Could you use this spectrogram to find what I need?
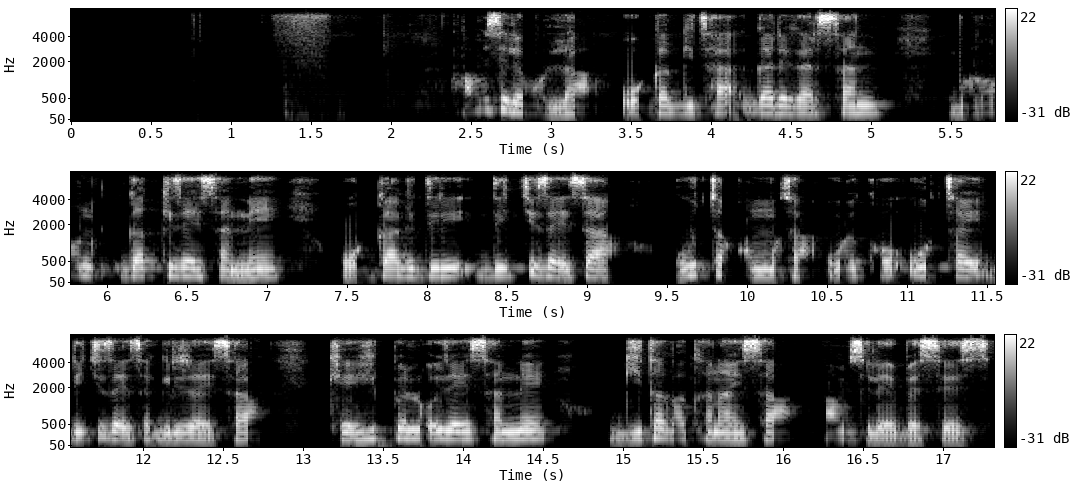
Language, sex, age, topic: Gamo, male, 18-24, agriculture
